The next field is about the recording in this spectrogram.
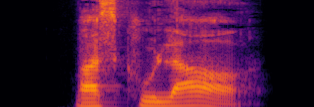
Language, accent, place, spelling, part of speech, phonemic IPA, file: German, Germany, Berlin, vaskular, adjective, /vaskuˈlaːɐ̯/, De-vaskular.ogg
- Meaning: vascular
